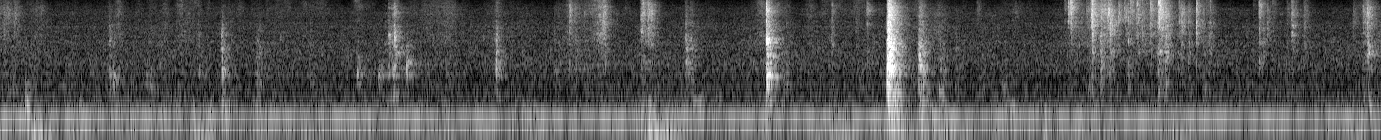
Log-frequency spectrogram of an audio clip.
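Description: Plastic and cardboard packaging crinkles and rustles in hands.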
